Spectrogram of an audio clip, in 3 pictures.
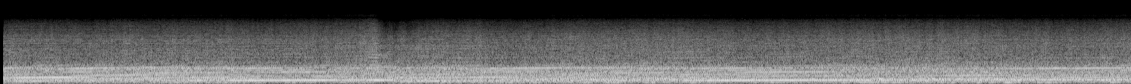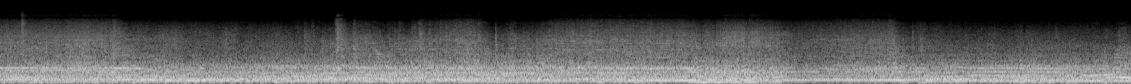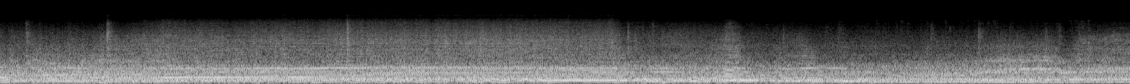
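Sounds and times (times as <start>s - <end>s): car engine revving hard: 0.0s - 33.9s.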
